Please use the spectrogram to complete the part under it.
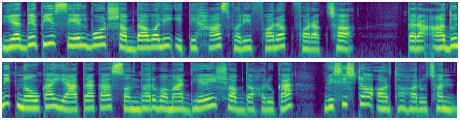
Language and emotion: Nepali, neutral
